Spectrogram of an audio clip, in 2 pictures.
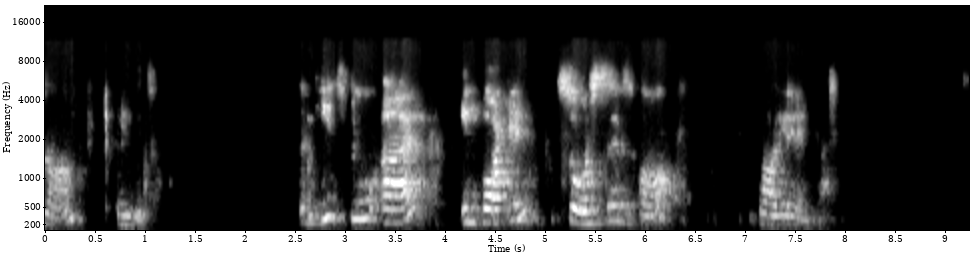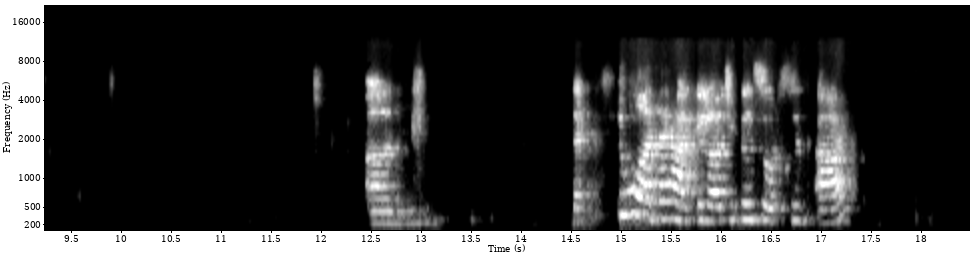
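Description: A woman speaks calmly and clearly into a microphone, pausing now and then.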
